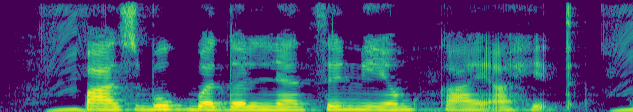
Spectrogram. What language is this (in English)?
Marathi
